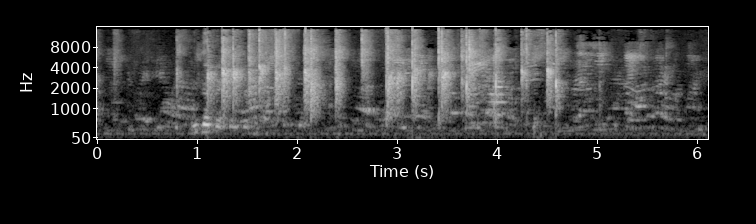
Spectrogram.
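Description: A group of children clapping their hands, a quick irregular patter that starts about a second in and dies away near five seconds, with children's voices around it.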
